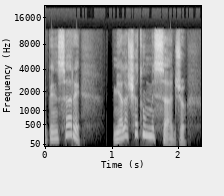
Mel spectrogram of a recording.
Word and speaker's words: pensare: Ci fai non separato e pensare con la e aperta, tipo pensare non chiusa.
